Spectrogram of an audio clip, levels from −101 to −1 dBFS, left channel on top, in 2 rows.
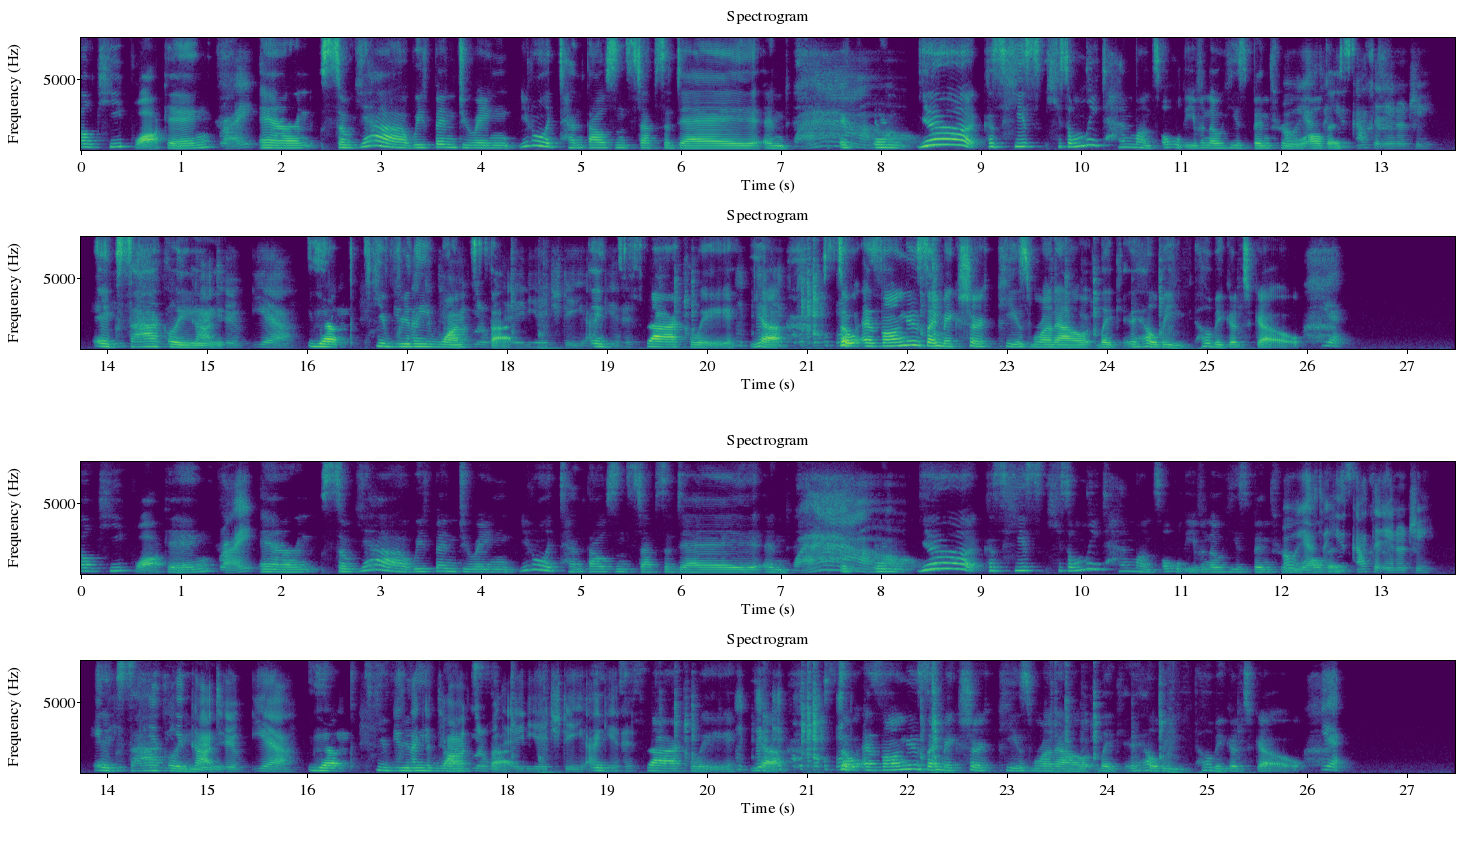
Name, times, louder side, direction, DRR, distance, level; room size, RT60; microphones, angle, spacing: voice 1, 0.0-1.3 1.8-7.3 7.6-12.6 13.9-15.2 16.0-16.3 16.7-17.6 17.9-18.0 18.8-19.1 19.4-20.8 21.3-26.3, left 6 dB, 65° left, 0.4 m, -30 dB
voice 2, 1.4-1.7 7.1-8.4 12.0-13.5 13.9-16.2 16.9-17.0 17.4-19.3 20.5-21.0 26.2-26.3, right 3 dB, 20° right, 0.3 m, -41 dB
sound 1, 18.0-25.4, right 1 dB, ahead, 0.9 m, -47 dB
3.0 x 2.6 x 3.3 m
head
